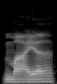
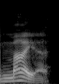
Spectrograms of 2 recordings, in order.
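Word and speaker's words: Maja: about norse pronunciations um they pronounce j's as ya sounds so if you see a j in something it's a ya sound so this would be maya or maya uh bretta guard protector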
